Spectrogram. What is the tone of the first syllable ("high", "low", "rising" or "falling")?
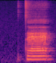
high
